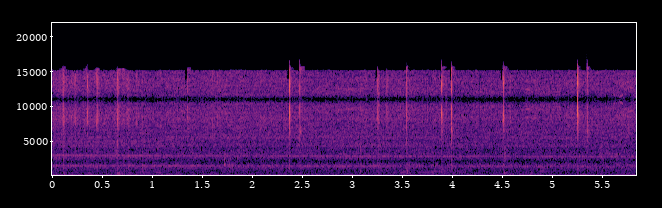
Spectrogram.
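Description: Computer keyboard typing and mouse clicks: scattered light, faint key taps over a steady low hum.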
